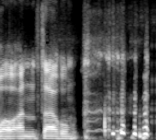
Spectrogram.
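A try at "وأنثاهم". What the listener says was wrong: Kok ansa? Perempuan itu unsa, bahasa Arabnya, bukan ansa. Ansa itu saudaranya angsa. Unsa kalau perempuannya.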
